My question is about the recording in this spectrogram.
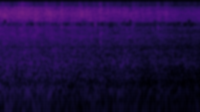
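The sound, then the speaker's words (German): Steady rain hisses continuously for a few seconds, a dense, even wash of sound with no pauses, fairly soft and unbroken, with no voices. “während das Lachen immer lauter wurde und sich mit dem Rauschen des Regens verband.”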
